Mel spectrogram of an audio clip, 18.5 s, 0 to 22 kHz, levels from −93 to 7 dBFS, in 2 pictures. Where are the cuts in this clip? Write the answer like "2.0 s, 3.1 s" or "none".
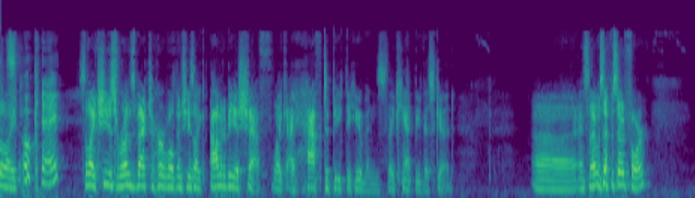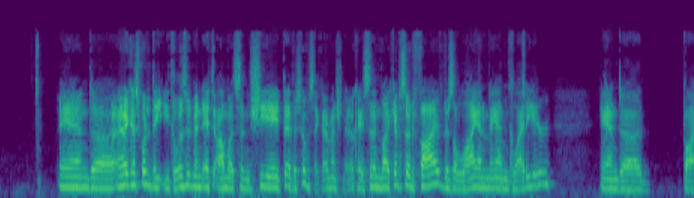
none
